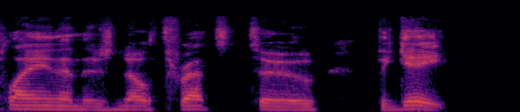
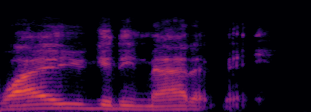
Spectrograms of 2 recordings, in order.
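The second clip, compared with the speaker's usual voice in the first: put-on, imitated tearful voice. Retelling the wife's reply to a remark: imitating a tearful wife. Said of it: "with tears in her eyes saying".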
